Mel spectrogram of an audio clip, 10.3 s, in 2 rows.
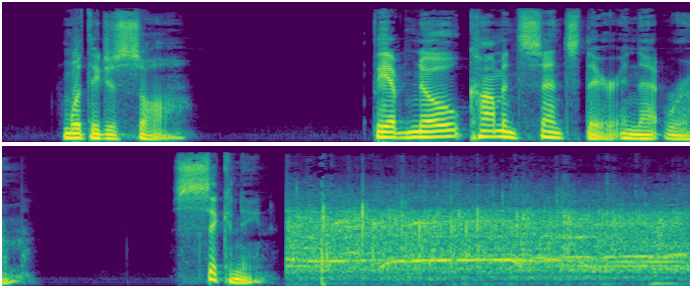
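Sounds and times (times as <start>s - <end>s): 
speech: 0.4s - 1.4s, 2.8s - 5.4s, 6.4s - 7.3s
excited audience cheering and applauding: 7.3s - 10.3s.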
